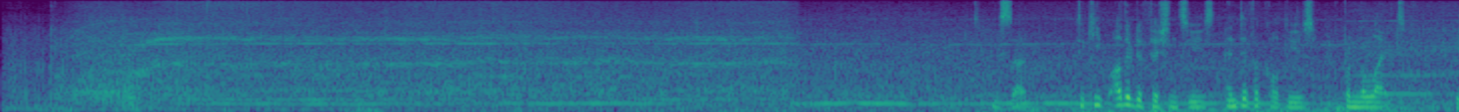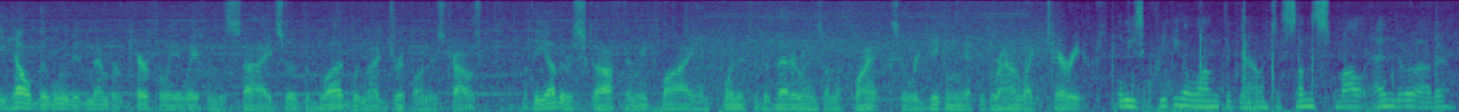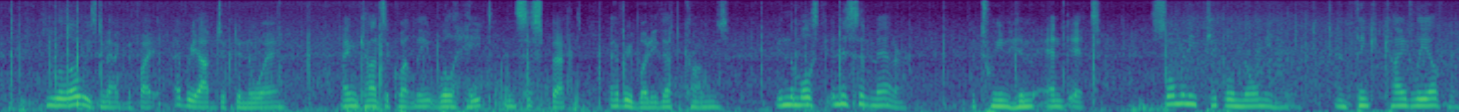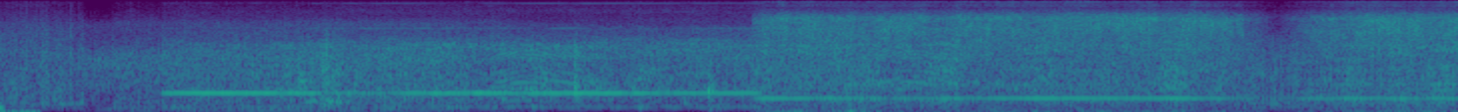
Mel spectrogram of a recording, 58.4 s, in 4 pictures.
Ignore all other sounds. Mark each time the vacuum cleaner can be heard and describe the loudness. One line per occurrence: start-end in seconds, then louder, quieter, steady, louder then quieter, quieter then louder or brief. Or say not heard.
0.0-24.6 quieter
45.4-58.3 steady.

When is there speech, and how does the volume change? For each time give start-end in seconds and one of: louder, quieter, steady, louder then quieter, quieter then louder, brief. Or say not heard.
9.7-43.9 steady.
